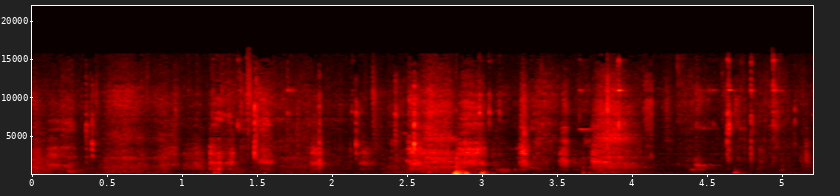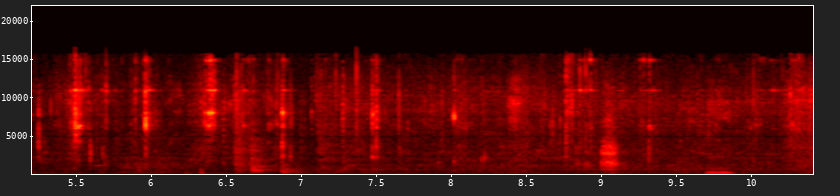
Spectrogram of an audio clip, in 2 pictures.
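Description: A senior Shiba Inu and a puppy play-fighting: short low growls and scuffling on the blanket, with the loudest growl about three seconds in and another just before the end.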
